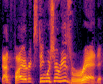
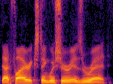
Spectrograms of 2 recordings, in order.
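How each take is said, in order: First: It is said expressively, with emotion. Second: It is said flatly, with no emotion.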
